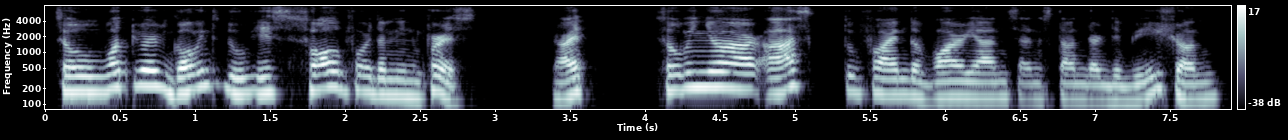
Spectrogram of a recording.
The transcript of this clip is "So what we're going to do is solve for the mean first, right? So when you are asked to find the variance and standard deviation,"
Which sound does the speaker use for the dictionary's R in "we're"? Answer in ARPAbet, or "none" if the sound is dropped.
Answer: R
